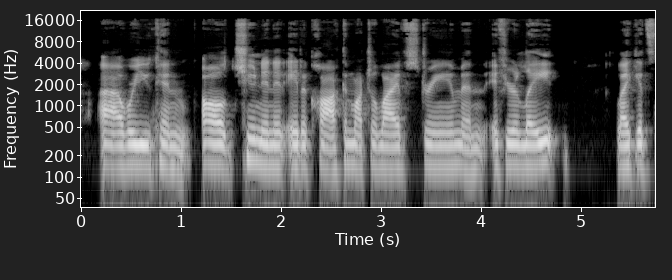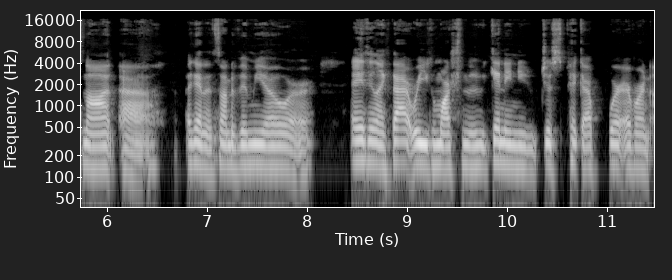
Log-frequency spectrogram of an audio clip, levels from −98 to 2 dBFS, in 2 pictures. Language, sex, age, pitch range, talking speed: English, female, 30-49, 145-160 Hz, 235 wpm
